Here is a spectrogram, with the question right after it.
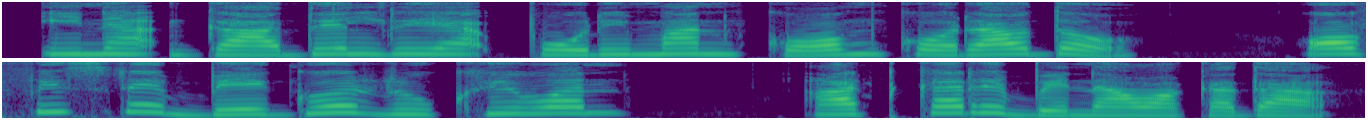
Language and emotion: Santali, sad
